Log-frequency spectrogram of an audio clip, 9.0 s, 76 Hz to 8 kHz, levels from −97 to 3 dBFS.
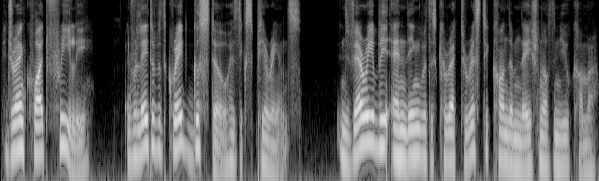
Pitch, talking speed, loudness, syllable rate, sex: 135 Hz, 135 wpm, -20 LUFS, 5.2 syllables/s, male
